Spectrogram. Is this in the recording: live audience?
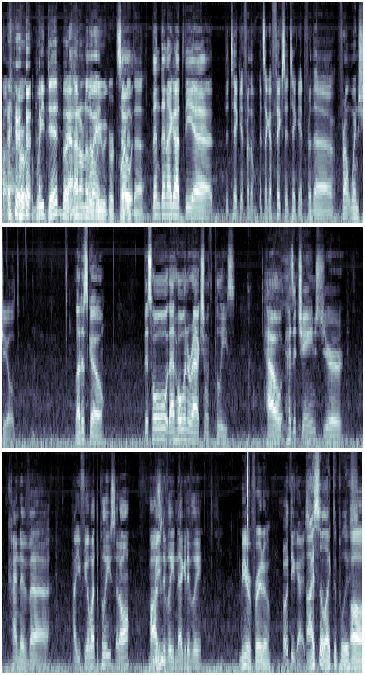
no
